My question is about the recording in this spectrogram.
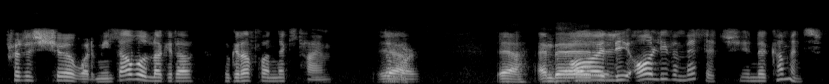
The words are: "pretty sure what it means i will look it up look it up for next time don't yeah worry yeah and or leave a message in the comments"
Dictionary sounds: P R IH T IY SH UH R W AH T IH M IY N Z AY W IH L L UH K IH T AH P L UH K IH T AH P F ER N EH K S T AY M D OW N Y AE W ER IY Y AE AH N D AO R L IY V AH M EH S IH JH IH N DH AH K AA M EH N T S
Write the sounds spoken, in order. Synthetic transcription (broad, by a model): P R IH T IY SH UH R W AH T IH M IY N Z AY W IH L L UH K IH T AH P L UH K IH T AH P F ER N EH K S T AY M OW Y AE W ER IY Y AE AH N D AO L L IY V AH M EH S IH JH IH N DH AH K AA M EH N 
